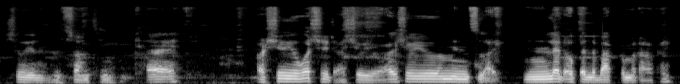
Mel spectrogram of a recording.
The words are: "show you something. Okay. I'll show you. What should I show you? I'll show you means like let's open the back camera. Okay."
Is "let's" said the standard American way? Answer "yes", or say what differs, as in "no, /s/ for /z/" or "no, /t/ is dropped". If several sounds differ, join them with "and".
no, /s/ is dropped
